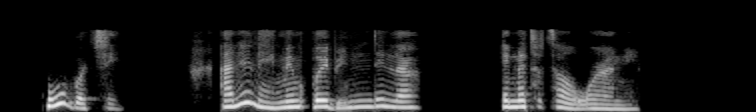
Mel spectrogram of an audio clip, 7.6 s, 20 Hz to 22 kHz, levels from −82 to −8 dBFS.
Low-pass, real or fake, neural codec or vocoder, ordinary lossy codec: 7.2 kHz; fake; codec, 16 kHz, 1 kbps, X-Codec, HuBERT features, trained on balanced general audio; AAC, 32 kbps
